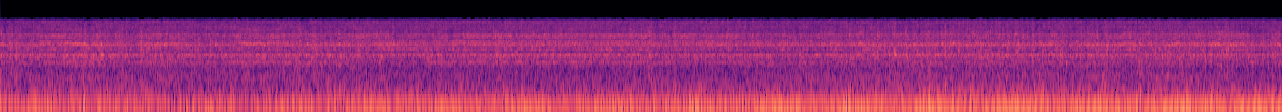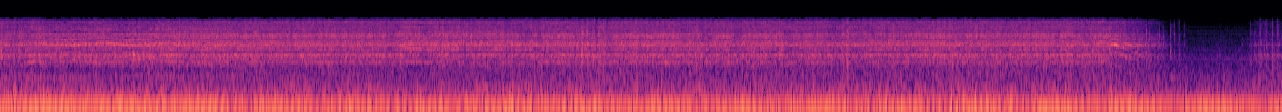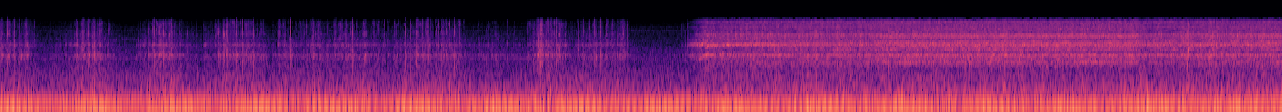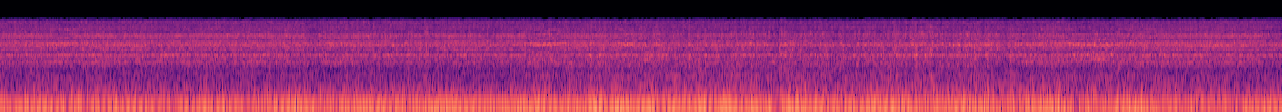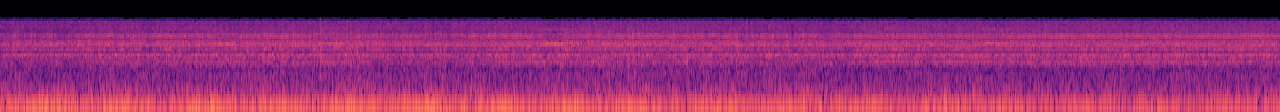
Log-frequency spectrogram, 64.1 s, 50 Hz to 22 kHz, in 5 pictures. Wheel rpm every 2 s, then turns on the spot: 190, 200, 200, 200, 190, 200, 200, 200, 200, 200, 200, 190, 30, 20, 20, 10, 100, 200, 200, 200, 200, 200, 200, 200, 200, 200, 200, 200, 200, 200, 200, 200.
24-32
